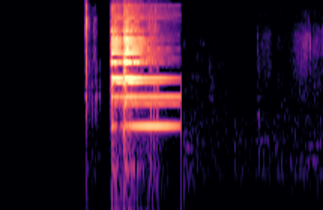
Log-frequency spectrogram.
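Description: A short click, then a bell-like notification ding about a second long that cuts off abruptly: the sound effect of a subscribe-button animation.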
